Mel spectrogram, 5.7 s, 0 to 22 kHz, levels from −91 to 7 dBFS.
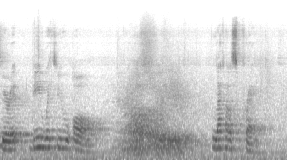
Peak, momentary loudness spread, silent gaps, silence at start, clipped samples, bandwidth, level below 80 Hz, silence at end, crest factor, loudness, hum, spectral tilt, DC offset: -18 dBFS; 14 LU; none; 0 s; under 0.1%; 15.5 kHz; -52 dBFS; 0 s; 16 dB; -33 LUFS; none; -5 dB/octave; under 0.1%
